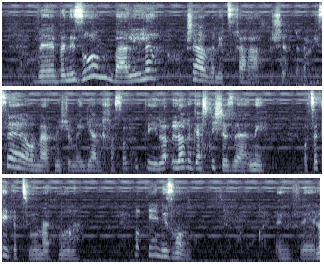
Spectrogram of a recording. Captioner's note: Hebrew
